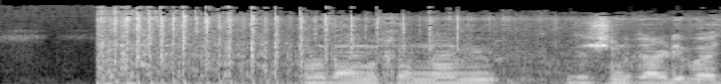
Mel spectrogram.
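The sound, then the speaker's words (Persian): Pigeons coo in two low, throaty phrases, each lasting about a second, in Kafroshi Alley, the bird-selling quarter of Kabul, Afghanistan, over a busy, rattling background of clatter and noise that starts abruptly and stays loud throughout. “از یک کفترباز کابل میشنویم و سری میزنیم به کوچه کافروشی، محله مخصوص فروش پرنده ها در پایتخت افغانستان.”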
